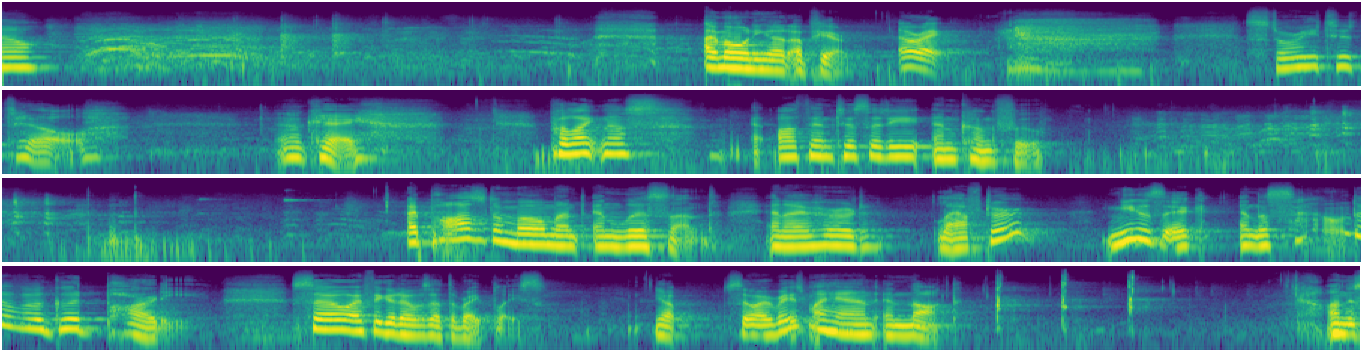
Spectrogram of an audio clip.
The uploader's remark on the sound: Told live onstage at Bawdy’s 15 year Anniversary event.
